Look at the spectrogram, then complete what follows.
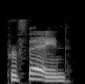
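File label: "profaned", English, British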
